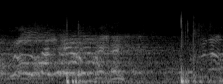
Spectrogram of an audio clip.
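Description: A football kicked twice, two dull thuds a little over a second apart, under players' shouts and calls carrying across an empty stadium.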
